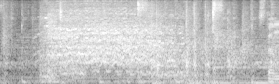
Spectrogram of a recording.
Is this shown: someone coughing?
no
